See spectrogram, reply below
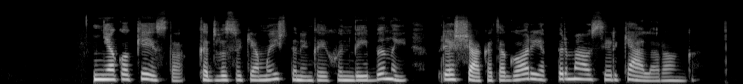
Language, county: Lithuanian, Klaipėda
